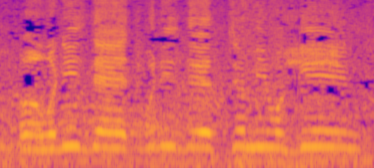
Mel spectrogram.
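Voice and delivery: imitating Snow. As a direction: mimic a friend who never gets it. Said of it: "But you tell Snow".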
